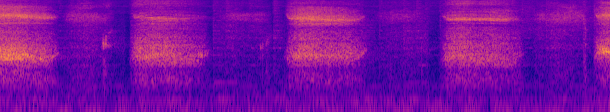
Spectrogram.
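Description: Heavy rhythmic exhales and breathing during an arms, abs and calves workout, about five forceful, breathy puffs evenly spaced, close to the microphone with no talking.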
